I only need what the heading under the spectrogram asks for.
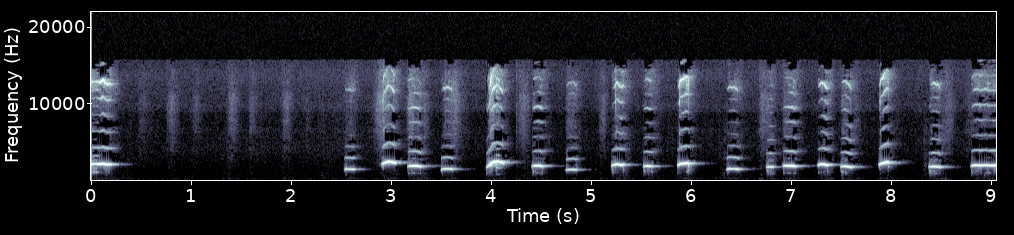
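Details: After one whistle and a two-second pause, a male pet cockatiel launches into a rapid run of about twenty short, bright whistled notes that hop up and down in pitch.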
